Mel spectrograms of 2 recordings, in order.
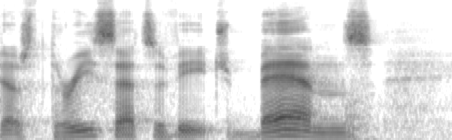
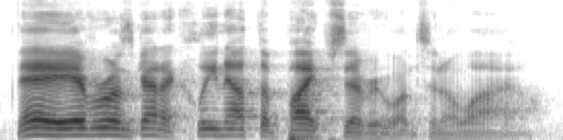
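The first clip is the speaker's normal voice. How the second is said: louder, higher old roommate impression; 5 semitones higher, 8 dB louder, faster than usual. Old roommate offers blunt advice to narrator, imitated loud and high. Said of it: "And he goes".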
